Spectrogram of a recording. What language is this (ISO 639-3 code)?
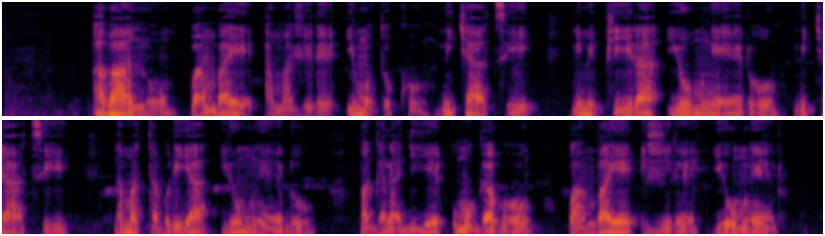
kin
